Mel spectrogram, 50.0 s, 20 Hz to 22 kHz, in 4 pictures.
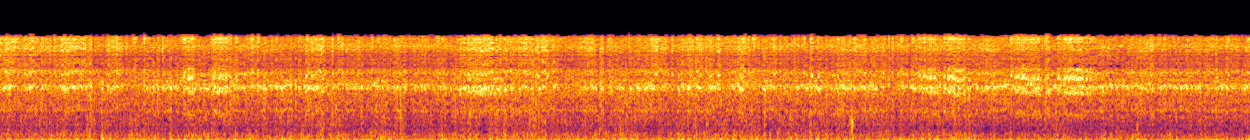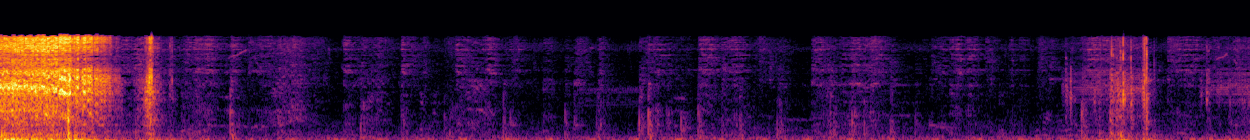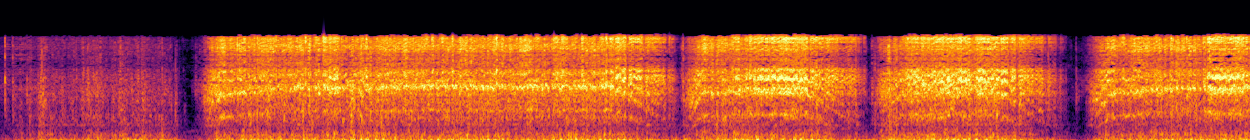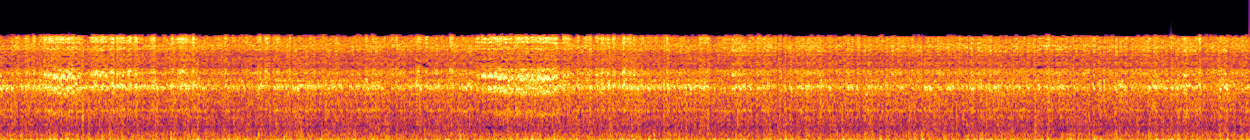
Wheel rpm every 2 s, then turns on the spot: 230, 230, 230, 230, 220, 220, 140, 0, 0, 0, 0, 0, 10, 90, 220, 160, 110, 100, 190, 230, 230, 230, 230, 230, 230.
24-26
